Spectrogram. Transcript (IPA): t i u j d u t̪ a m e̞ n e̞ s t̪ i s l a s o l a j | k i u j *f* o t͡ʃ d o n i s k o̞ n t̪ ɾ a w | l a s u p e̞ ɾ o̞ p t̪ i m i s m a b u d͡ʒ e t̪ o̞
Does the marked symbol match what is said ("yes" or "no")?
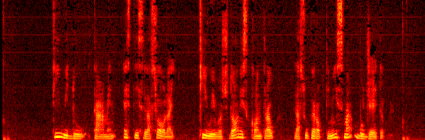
no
